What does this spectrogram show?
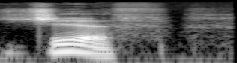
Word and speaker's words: GIF: up everywhere I look even the even the creator of gifts calls it jiff it's like it came down to him and everybody's like how do you how do you say it he's like it's jiff I'm like what the you doesn't make sense no it does not it's a hard G it is a hard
